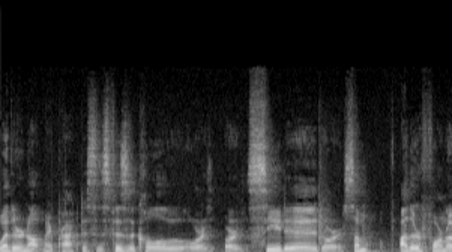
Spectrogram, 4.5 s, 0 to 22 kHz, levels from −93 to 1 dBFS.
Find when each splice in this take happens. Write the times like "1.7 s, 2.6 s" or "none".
none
